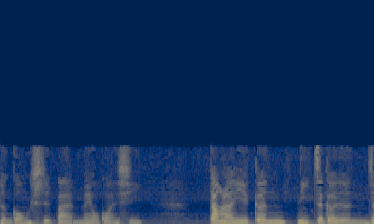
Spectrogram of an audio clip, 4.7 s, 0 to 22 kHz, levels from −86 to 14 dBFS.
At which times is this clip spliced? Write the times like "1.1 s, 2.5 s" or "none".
none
